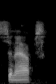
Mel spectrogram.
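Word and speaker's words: Cinapse: I write, and I'm also an editor at a site called Synapse, and that's spelled C-I-N like cinema, A-P-S-E, and I've been doing that for several years now.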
